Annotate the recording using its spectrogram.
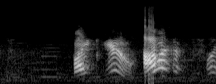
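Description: A high-pitched voice with a thin, telephone-like sound in short rising-and-falling phrases, with one sharp click about one and a half seconds in.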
